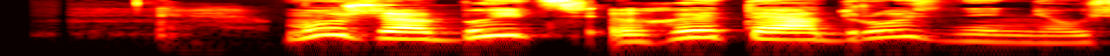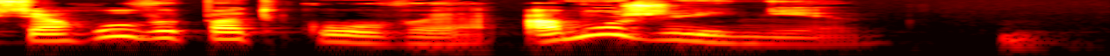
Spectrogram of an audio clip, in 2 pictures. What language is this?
Belarusian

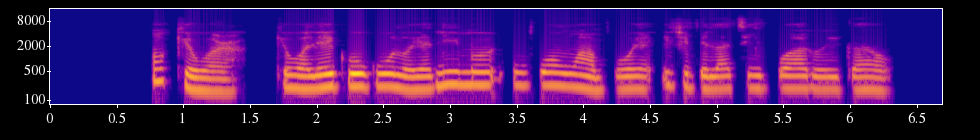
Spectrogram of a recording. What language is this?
Igbo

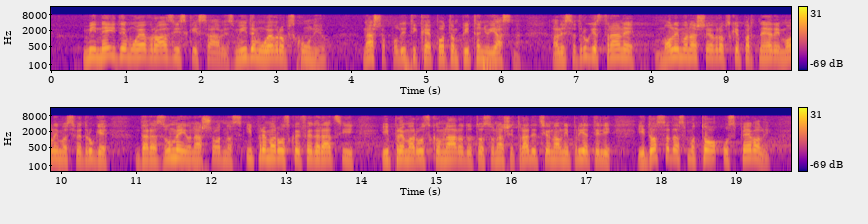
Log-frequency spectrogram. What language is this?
Serbian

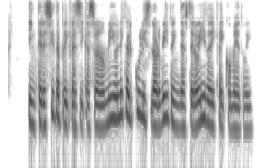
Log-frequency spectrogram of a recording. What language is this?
Esperanto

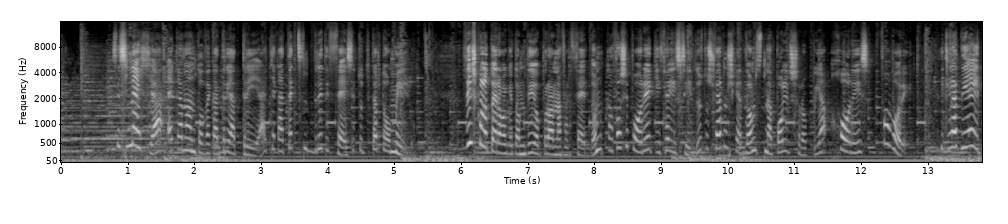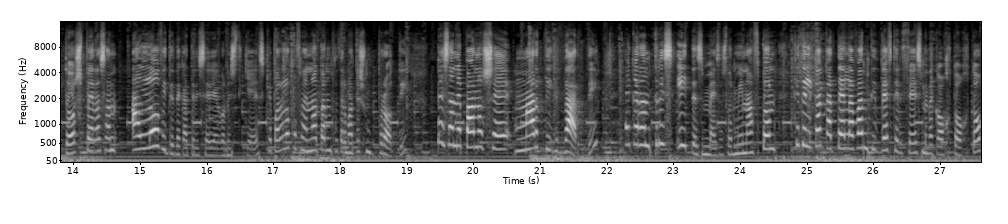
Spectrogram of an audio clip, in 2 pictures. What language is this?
Greek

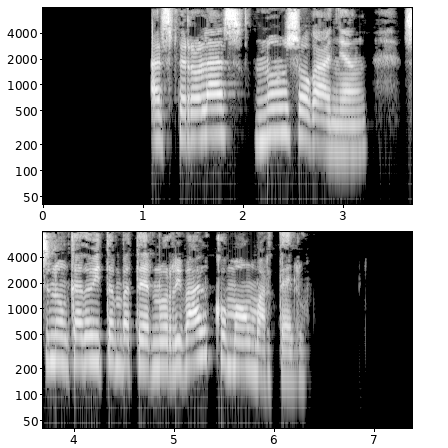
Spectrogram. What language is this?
Galician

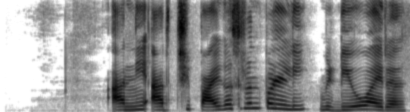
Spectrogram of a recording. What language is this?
Marathi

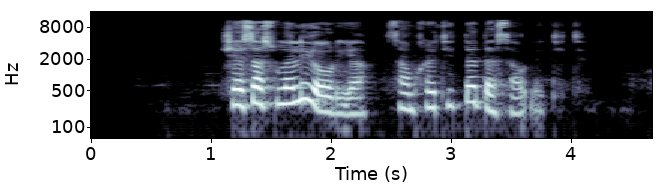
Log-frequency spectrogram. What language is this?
Georgian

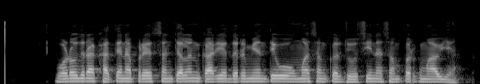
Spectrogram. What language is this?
Gujarati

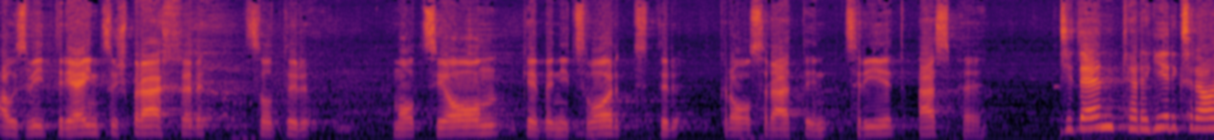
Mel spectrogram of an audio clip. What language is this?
Swiss German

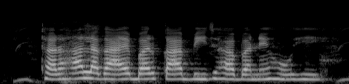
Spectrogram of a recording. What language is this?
Chhattisgarhi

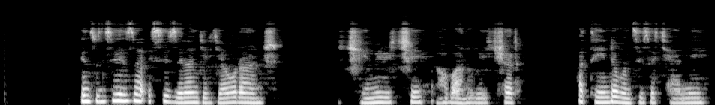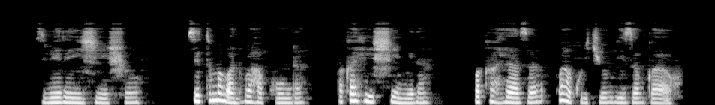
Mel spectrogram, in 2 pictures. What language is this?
Kinyarwanda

